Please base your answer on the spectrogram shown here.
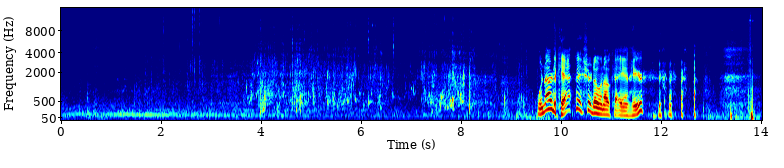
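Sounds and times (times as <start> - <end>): low steady hum: 0.0 - 14.0
water splashing around a boat: 0.9 - 9.8.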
